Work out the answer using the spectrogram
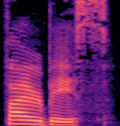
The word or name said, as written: Firebase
